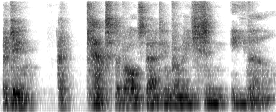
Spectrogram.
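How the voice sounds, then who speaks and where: A man's voice: fairly even intonation, a bit bright. An actor playing a formal, politely evasive ship's crewman in a radio play. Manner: formal, apologetic, slow. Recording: very echoey, boomy room.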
